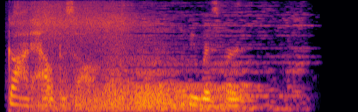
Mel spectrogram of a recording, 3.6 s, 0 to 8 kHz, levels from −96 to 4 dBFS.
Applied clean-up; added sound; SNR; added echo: classical method Wiener filter.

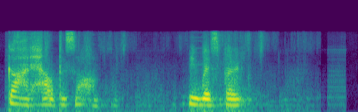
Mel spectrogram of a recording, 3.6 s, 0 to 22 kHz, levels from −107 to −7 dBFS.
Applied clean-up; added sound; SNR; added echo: neural separator model SepFormer DNS4.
